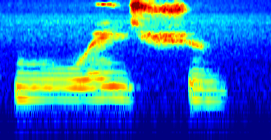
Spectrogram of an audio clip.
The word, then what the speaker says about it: situation: So what I recommend, how students can figure this out, is try stressing every syllable, right? And see which one sounds best. – Situation. I don't know. – Okay, so let's try. Let's try the first syllable. Situation. Situation. Situation. Situation. – Yeah. – So which one is correct? – The third. – Yeah, the third. – So situation. – Yeah. Asian, yeah.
